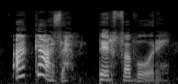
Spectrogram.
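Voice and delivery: ordine secco e deciso; intimazione. A narrator's reading. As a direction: comanda senza repliche. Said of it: "intimò Mary Poppins". (Mary Poppins intima un ordine)

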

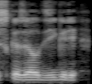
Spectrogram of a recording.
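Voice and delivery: usual speaking voice

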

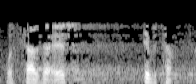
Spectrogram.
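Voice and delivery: ordinary talk, nothing marked

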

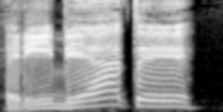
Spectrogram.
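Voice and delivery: loud high call to the team. Acted. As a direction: call the team over your shoulder. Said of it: "повысил голос я".

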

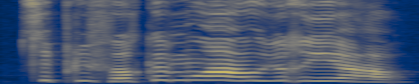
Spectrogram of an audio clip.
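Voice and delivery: high, loud outburst; mother's cry. A narrator's reading. Mother crying out to Uriah, high and loud. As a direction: burst out to him. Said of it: "cria sa mère".

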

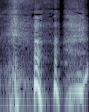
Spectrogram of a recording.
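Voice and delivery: short chuckle rising at the end; light conceding laugh. A narrator's reading.

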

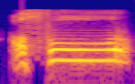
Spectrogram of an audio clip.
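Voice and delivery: very slow, drawn-out عصفور; slow demo. Shown as a demonstration. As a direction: stretch عصفور so students hear each sound. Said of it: "teacher drawing out example word".

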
